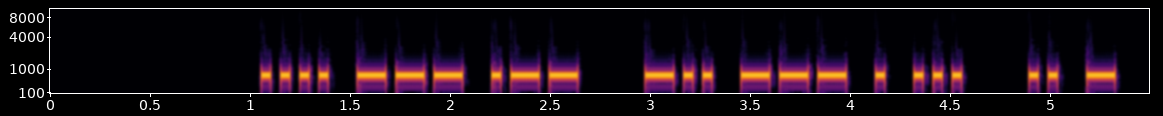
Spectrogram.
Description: Morse code, heard as a keyed tone, about 25 wpm, 700 Hz. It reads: HOW DOES IT
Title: Sentences from Top 1000 Words - Review Part 2 - 25wpm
